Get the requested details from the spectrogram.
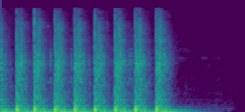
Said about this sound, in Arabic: مين هذا اللي قام يخبط على الباب هيك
